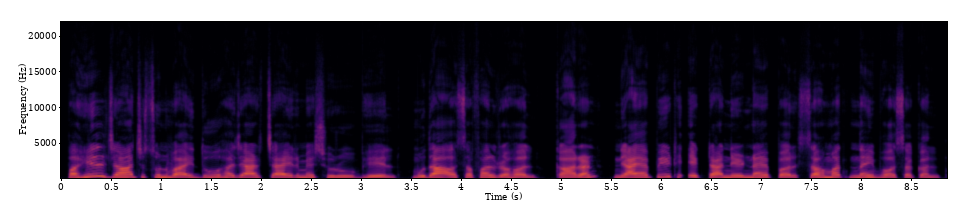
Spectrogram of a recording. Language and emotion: Maithili, neutral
